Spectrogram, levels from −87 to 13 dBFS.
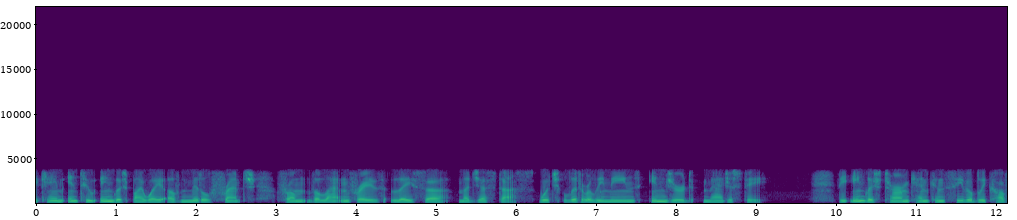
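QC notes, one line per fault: The speech sits in a G.711 mu-law telephone channel at 64 kbps, with its content confined to the 250 Hz to 3.5 kHz line band and nothing above 3.7 kHz, and no faults are present.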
